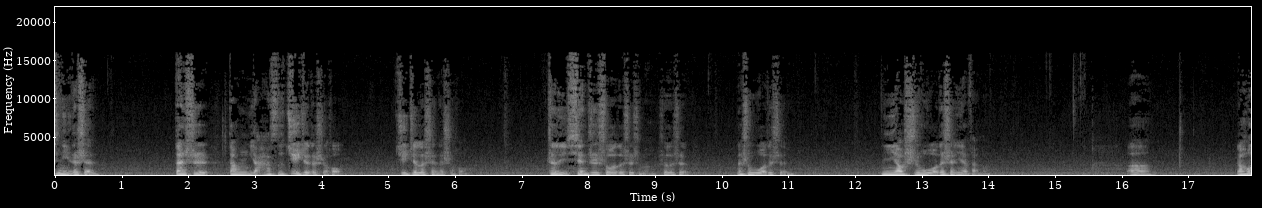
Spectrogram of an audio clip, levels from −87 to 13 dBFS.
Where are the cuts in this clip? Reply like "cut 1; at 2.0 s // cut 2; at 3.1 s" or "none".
none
